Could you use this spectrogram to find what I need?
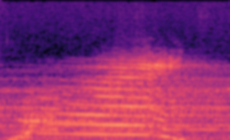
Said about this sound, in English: Once more, the monster howled from beyond the door.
